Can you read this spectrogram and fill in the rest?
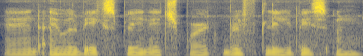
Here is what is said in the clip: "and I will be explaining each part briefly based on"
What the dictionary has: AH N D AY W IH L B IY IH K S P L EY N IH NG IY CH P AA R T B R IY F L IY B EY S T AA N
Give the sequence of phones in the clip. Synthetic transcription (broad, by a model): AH N D AY W IH L B IY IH K S P L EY IH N IY CH P AA R T B R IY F L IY B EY S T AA N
